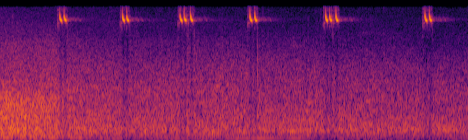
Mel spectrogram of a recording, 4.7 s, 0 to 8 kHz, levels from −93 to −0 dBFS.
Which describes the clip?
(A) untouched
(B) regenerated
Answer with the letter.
A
